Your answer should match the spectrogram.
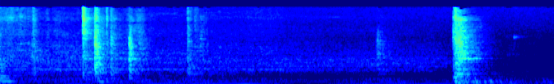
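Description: A metal baking tray being slid off an oven rack and handled, with a few light knocks and scrapes, then one loud metallic clunk about three and a half seconds in.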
